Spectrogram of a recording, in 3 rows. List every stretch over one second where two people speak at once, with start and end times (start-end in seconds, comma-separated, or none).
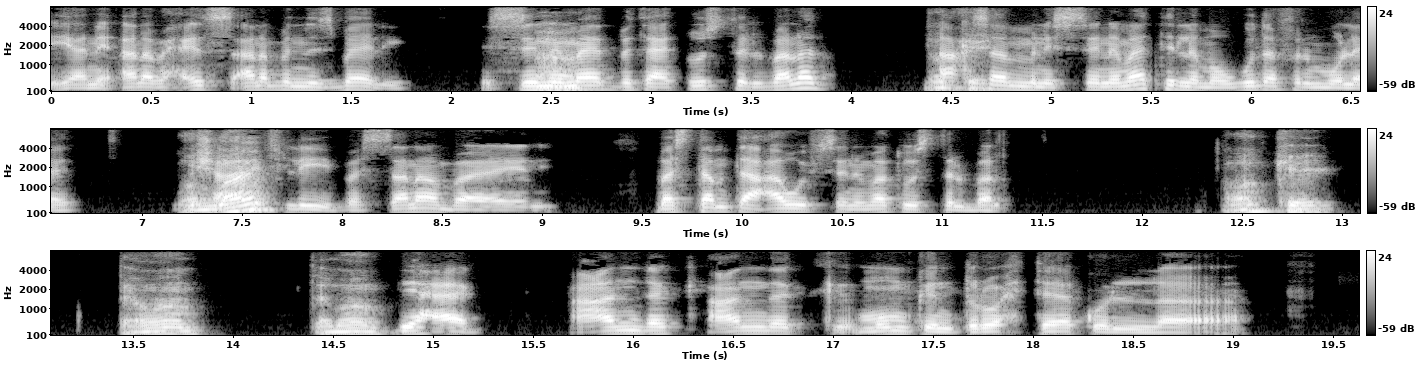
none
